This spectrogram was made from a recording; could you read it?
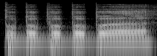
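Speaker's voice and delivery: high, loud stammering babble.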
